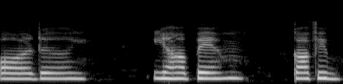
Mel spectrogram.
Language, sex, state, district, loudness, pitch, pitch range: Hindi, female, Uttarakhand, Uttarkashi, -18 LUFS, 270 Hz, 260-280 Hz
